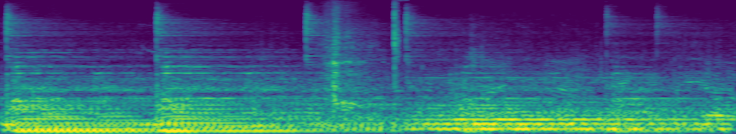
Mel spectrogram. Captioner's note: spits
